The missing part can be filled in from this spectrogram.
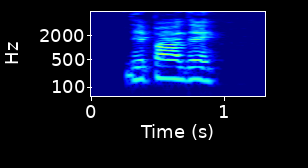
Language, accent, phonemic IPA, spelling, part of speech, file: French, Canada, /de.pɑ̃.dɛ/, dépendait, verb, LL-Q150 (fra)-dépendait.wav
- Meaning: third-person singular imperfect indicative of dépendre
